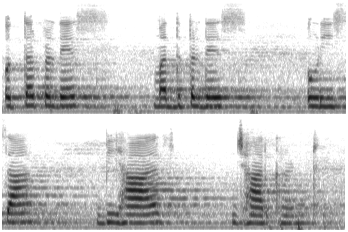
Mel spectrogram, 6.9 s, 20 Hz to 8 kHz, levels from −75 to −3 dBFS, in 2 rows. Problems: constant background noise, background conversations at intervals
